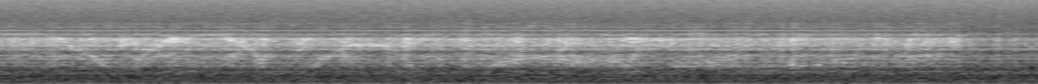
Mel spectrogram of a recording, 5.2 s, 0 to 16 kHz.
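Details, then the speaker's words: Electrohome PK-104 five-tube clock radio being tuned near 680: over the hiss a fairly high whistle slides in pitch and drops to zero as a station tunes in; heterodyne whistle, suspected to come from bad capacitors. "you can hear that there's a heterodyne as i tune in there's a heterodyne pitch it's fairly high now it goes down to zero as i get it tuned in"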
